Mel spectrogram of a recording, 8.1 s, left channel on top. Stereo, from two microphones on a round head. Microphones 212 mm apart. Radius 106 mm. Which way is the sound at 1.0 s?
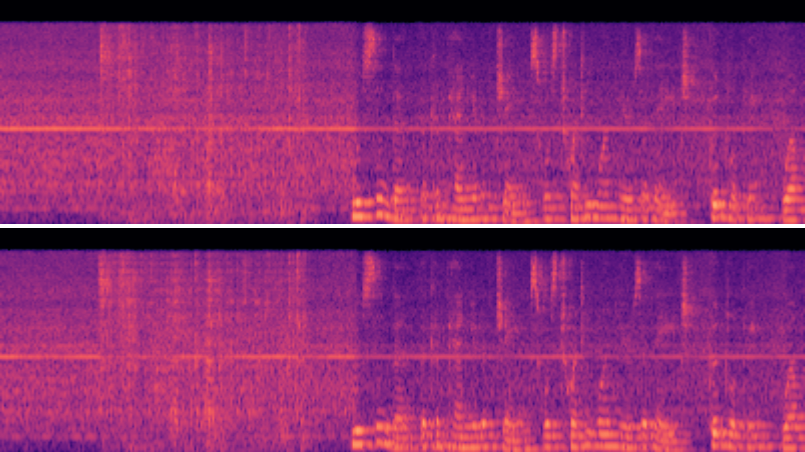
55° right (ahead or behind).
